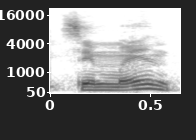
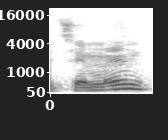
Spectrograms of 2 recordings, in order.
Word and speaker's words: цемент: третій склад наголос правильно і цемент наголос на другий склад у слові цемент наголос на другий а у слові центнер наголос на перший склад іде запитання ти правильно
